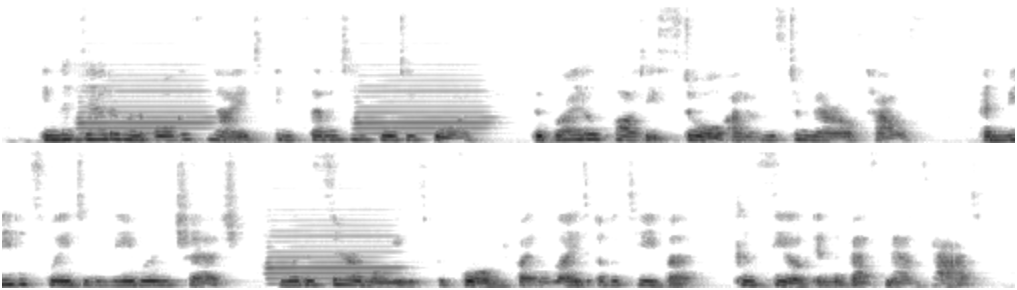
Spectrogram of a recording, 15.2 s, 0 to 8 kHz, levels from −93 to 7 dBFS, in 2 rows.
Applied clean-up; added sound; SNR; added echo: classical method WPE with log-MMSE.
